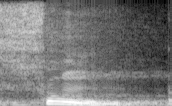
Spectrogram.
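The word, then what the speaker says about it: שׂוּם: And this word comes from another Hebrew word, swoon. S in English, you could spell it S-U-W-N. But the word is soon, okay? Soon, or seen, S-I-Y-M.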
